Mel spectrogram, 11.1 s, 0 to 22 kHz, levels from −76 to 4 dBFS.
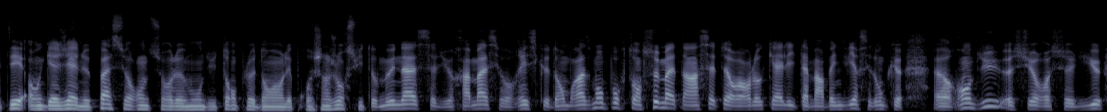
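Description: At 3.70 s, right after "les prochains jours suite", the speech suddenly loses its top end and sounds duller and boxier through to the end, after a gap of about 20 ms. This is likely an input switched to a poorer device, whose narrower band cuts everything above 7.2 kHz. Loudness stays roughly the same, but a new faint noise floor, around 45 dB down, appears. A spectrogram shows a flat ceiling at 7.2 kHz, and the waveform shows a brief dropout at the switch.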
